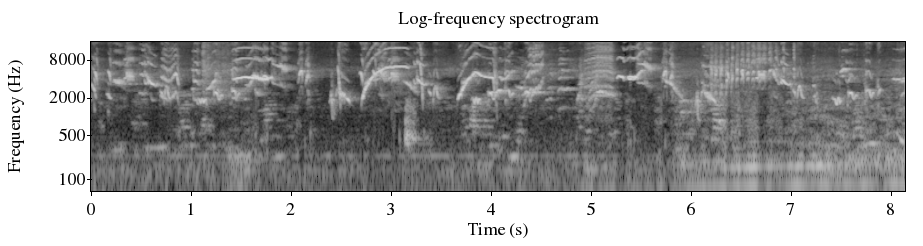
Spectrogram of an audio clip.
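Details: Morning song of a wild Murai Kampung, the Oriental magpie-robin, near a village home: loud whistles, swooping slurs and chatter in irregular phrases, with a low hum toward the end.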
